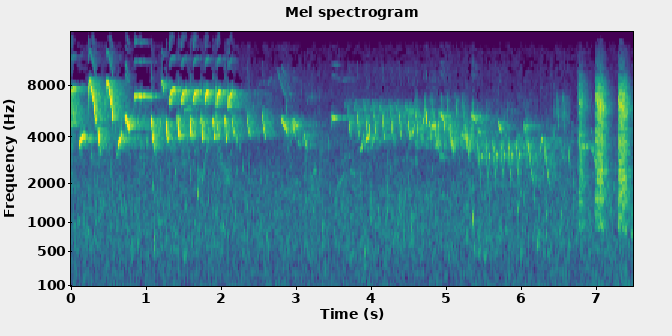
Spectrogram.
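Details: Training song of the white-rumped shama, murai batu: long high-pitched trilled runs of fast repeated ticking notes that fade gradually, ending with a few sharp, loud high bursts.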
